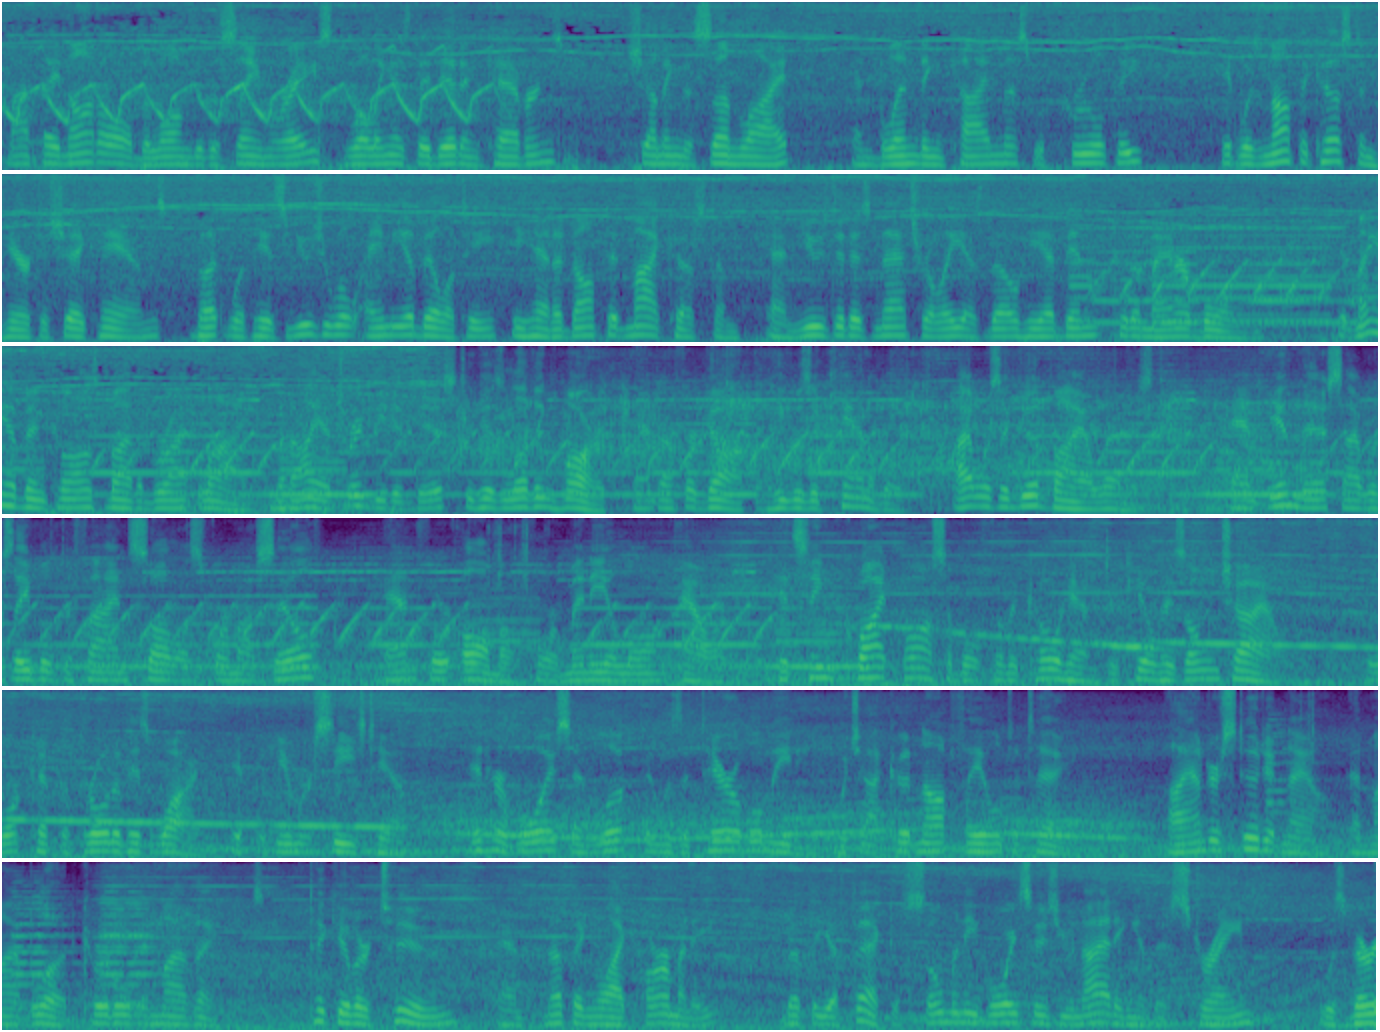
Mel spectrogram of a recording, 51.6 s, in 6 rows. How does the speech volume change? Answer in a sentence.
The volume of the talking stays about the same.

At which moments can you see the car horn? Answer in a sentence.
You can hear the car horn from 15.2 to 16.9 s and from 42.3 to 44.1 s.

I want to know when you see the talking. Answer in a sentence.
The talking can be heard from 0.0 to 51.5 s.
